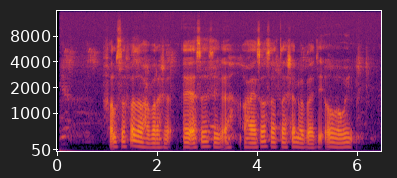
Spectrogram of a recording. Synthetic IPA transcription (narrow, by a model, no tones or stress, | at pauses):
fɐ̰lsɐfɐðɐwɑħbɐɾɐʃɔ̰ɛːɐsaːsɪɣɐ̰ʔɐhwɑħɑjsɔːsaːrt̪ʰaːʃɐnmɐbaːdḭʔɔ̰ːwaːwɛjn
